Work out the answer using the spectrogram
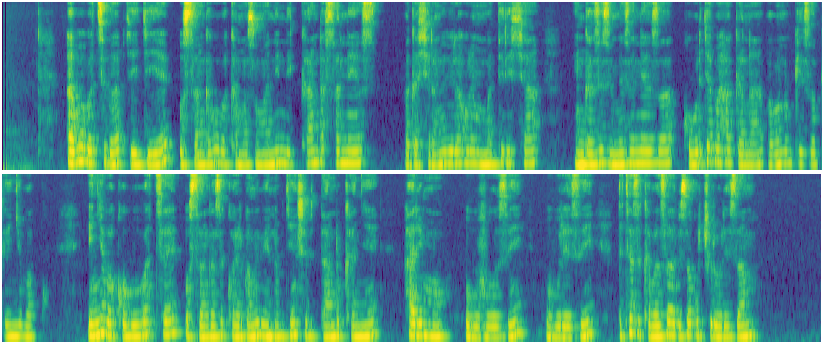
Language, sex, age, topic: Kinyarwanda, female, 36-49, education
